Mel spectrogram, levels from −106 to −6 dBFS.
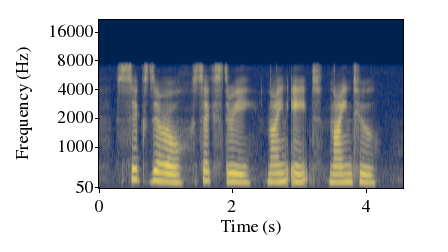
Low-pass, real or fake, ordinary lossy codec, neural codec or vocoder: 7.2 kHz; real; none; none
